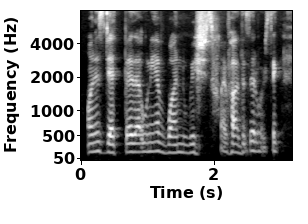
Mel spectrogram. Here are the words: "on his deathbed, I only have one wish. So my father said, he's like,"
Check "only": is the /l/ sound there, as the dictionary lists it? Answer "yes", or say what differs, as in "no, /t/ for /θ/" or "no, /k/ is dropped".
no, /l/ is dropped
